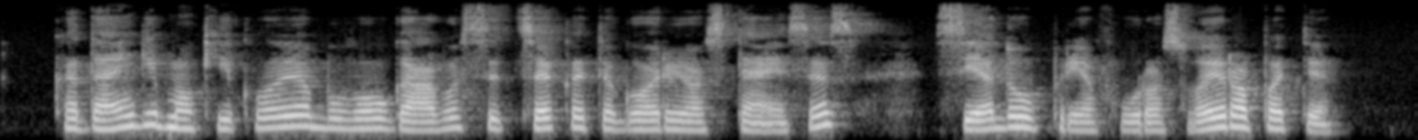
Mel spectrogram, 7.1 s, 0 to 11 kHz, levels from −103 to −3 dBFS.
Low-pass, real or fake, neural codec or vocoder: 9.9 kHz; real; none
